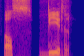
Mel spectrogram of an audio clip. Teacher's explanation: kondisi huruf ra ditipiskan ya. Ra sukun yang sebelumnya huruf berharakat kasrah ya. Di sini ditipiskan fasbir ya li hukmi rabbika.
